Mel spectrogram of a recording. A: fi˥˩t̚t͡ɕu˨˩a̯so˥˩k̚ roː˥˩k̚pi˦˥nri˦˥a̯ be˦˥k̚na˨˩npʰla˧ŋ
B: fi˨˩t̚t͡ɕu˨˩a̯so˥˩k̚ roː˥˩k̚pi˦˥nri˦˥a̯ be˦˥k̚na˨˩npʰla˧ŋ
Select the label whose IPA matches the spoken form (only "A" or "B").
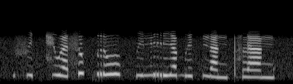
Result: B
